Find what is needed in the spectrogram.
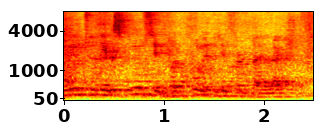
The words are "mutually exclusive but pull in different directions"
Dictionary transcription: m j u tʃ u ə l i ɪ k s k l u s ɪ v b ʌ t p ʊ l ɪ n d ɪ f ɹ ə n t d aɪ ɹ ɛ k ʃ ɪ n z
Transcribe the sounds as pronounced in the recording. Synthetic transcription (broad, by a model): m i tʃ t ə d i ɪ k s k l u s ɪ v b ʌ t f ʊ l ɪ n d ɪ f ɹ ə n t d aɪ ɹ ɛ k ʃ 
